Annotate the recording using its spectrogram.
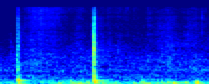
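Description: Two sharp wooden knocks about three quarters of a second apart, the second louder, as a wooden beehive inner cover is handled against the open hive box.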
